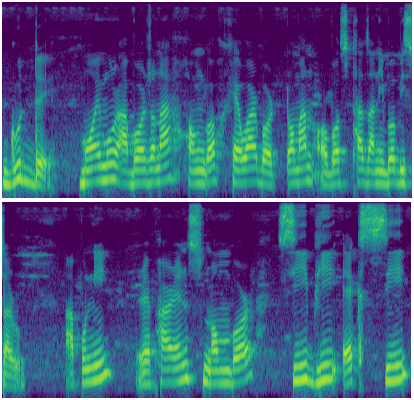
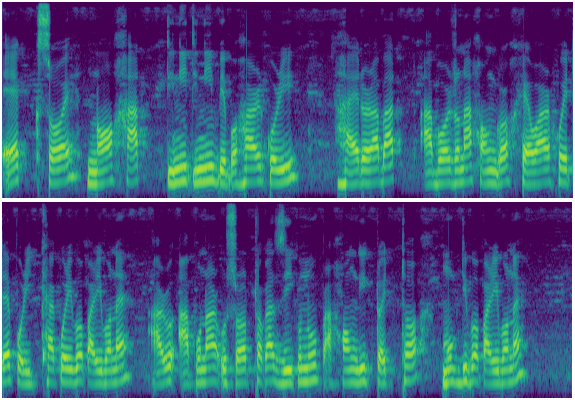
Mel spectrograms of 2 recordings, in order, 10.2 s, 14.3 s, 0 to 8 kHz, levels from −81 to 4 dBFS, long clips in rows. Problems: constant background noise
